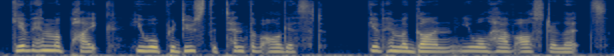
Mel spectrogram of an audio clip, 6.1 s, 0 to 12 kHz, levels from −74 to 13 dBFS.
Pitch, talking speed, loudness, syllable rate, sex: 210 Hz, 185 wpm, -18 LUFS, 4.4 syllables/s, female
